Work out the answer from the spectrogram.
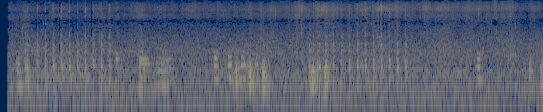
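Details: A rooster and three hens (Gallus gallus domesticus) free-ranging in a grassy yard cluck in short, rapid, overlapping bursts, a busy murmuring chorus over soft background noise.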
